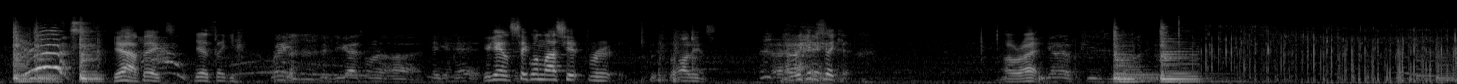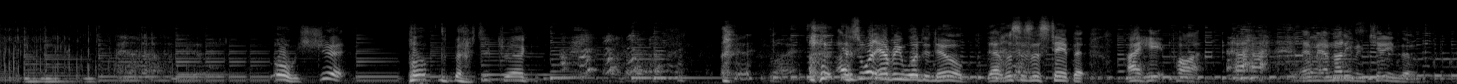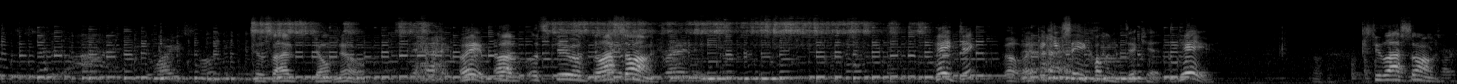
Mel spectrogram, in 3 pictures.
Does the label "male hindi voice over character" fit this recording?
No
